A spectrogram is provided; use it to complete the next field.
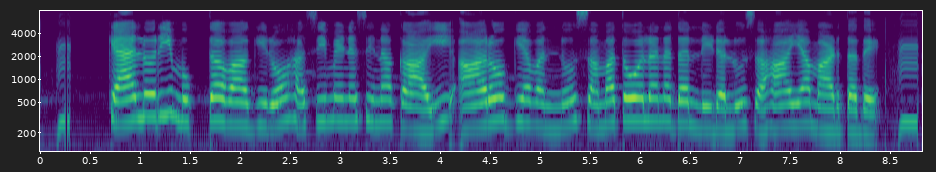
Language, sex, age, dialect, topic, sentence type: Kannada, female, 18-24, Mysore Kannada, agriculture, statement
